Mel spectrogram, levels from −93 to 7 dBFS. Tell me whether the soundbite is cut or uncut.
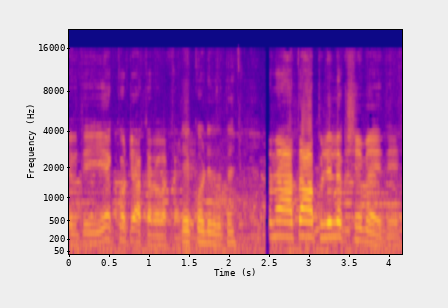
cut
